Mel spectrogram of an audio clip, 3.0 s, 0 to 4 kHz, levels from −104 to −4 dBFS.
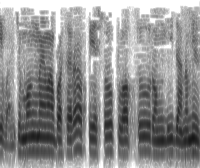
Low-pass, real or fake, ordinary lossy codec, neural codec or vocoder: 3.6 kHz; real; MP3, 16 kbps; none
